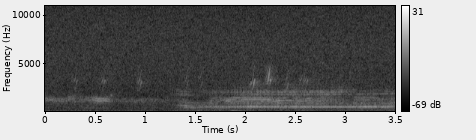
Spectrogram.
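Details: Distant red deer in the 2019 rut, Unteres Odertal National Park, giving one faint, drawn-out, steady moaning roar that lasts about two seconds against a soft, hissing background.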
